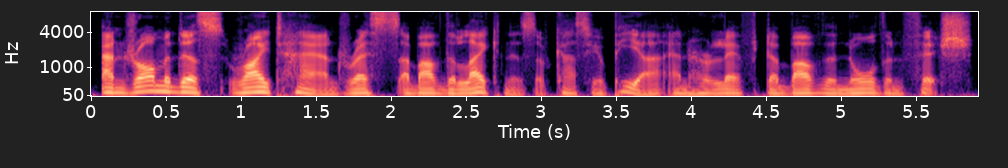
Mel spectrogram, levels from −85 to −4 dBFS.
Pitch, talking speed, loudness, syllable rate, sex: 95 Hz, 160 wpm, -22 LUFS, 4.9 syllables/s, male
